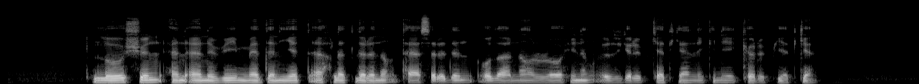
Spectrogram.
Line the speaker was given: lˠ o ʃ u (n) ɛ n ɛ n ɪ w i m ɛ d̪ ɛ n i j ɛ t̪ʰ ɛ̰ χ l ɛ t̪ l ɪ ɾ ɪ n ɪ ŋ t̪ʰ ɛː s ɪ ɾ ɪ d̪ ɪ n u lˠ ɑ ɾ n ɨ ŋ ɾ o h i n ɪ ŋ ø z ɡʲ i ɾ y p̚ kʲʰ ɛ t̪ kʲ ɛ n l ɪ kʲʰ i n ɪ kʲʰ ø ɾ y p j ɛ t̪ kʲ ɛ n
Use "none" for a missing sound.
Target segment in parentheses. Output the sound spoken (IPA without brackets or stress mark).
n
